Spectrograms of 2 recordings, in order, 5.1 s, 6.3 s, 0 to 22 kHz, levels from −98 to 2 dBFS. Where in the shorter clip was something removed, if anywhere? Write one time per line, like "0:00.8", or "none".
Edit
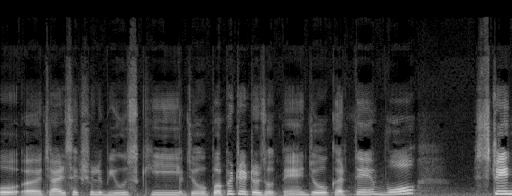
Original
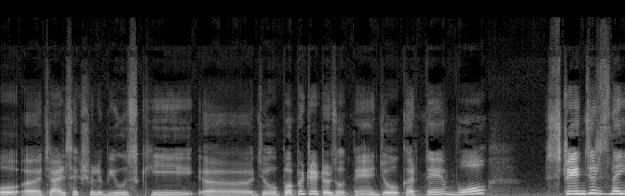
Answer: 0:01.8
